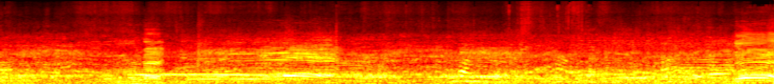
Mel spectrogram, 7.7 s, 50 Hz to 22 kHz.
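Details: Young bulls and heifer calves at a Comilla cattle market in Bangladesh on 12 May: several short, wavering moos rise and fall over a steady murmur of crowd voices.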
